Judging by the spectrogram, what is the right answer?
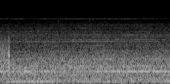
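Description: Icelandair jet approaching Raleigh-Durham International Airport, a steady broadband engine roar with a low rumble, close and sustained with no talking.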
